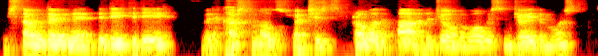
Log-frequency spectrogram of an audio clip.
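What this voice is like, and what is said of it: Scottish accent. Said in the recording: “your accent doesn't sound like you're from the Reading area... I'm from near Glasgow. In Scotland.”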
